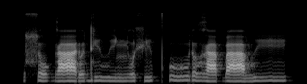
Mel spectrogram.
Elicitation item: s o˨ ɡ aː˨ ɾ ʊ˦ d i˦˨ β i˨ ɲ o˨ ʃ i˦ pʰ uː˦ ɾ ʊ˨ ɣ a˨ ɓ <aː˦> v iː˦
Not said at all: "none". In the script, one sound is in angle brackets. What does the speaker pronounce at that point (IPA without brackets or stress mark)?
aː˨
